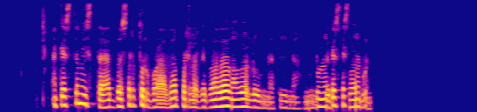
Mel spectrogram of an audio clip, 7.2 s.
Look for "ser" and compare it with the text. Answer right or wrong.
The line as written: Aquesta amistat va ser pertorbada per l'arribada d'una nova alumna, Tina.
wrong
